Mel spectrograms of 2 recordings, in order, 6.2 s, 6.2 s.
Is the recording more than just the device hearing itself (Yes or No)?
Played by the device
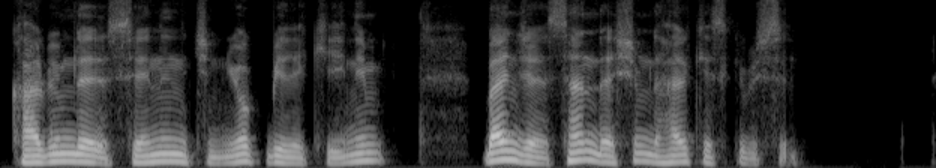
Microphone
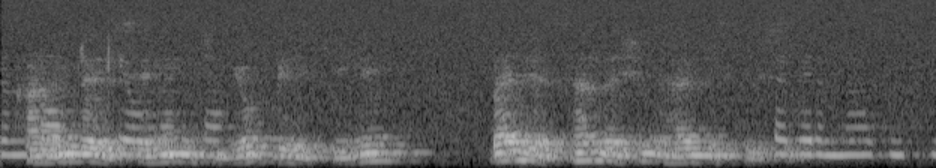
Yes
